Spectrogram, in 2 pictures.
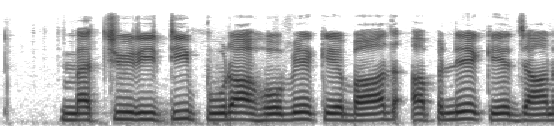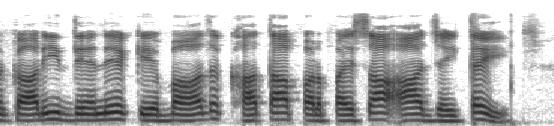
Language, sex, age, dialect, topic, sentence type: Magahi, male, 25-30, Western, banking, question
